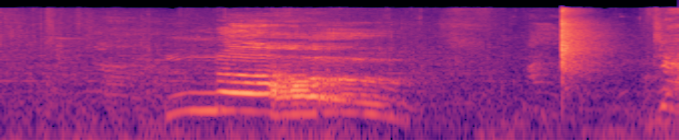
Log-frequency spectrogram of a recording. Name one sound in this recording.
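A young man shouts in excitement.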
